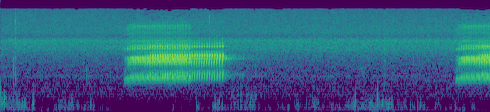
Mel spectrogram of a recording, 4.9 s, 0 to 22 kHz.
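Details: May 2016 recording of a Cope's gray treefrog giving one loud, buzzy trill of about a second, made of fast even pulses, with a second trill starting at the end; soft ticking sounds fill the gaps.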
